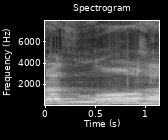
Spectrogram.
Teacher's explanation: یہاں پر اللہ کے لام سے پہلے نون کے اوپر زبر ہے تو اللہ کے لام کو پر پڑھیں گے، کھڑا زبر ہے، ایک الف کے برابر کھینچیں گے۔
